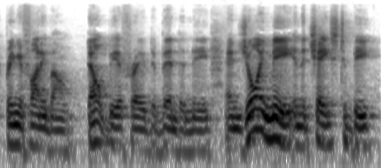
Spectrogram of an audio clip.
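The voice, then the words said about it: Pure Texan accent. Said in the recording (Spanish): “Con ese puro acento tejano, con ese flow”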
